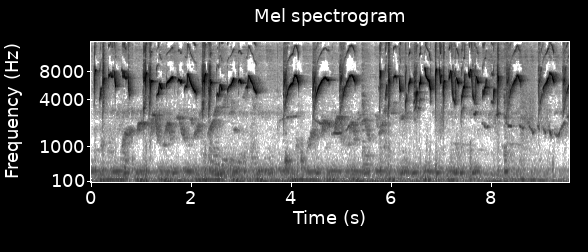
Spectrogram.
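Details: Energetic sunbird song made of quick bursts of high, squeaky, zigzagging chirps strung into long twittering runs, broken by short gaps and repeated several times over nearly ten seconds; a steady low hum sits in the background.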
